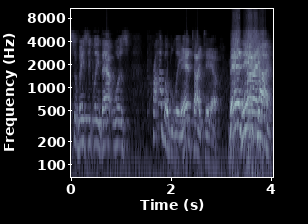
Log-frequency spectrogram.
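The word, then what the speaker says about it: Manti Te'o: Manti-Teo. Manti! What did I say? Monty. What's close? Monte. Well, here's the guy. Manti-Teo. Now we've got it right.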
